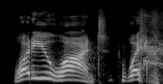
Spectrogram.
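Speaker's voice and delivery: very high, shrill, loud, botched acting voice. Trying to talk like an actor, imitating an actor's voice. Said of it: "I think it's easier to talk like him".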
